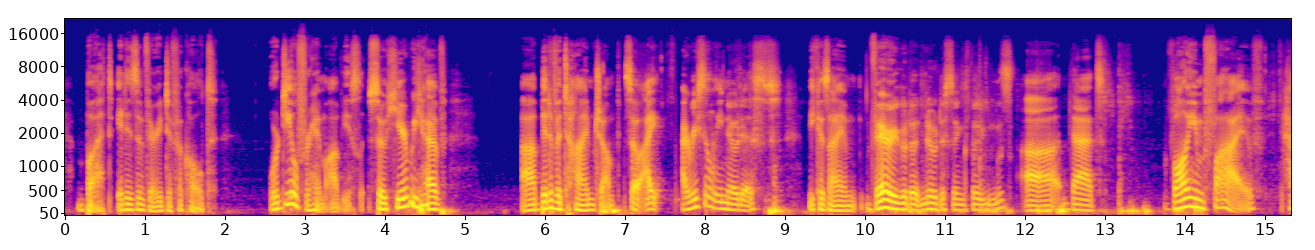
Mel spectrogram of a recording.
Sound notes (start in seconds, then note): 9.3 silly voice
